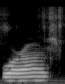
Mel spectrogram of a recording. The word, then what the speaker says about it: borage: how you say it borage borage borage like porridge but with a be it is okay it's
